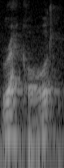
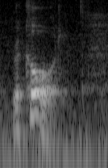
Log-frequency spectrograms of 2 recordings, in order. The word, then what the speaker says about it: record: So the noun has the stress on the first syllable, record, and the verb has the stress on the second syllable, record.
